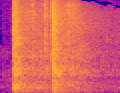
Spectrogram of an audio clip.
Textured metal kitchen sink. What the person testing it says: les sons sont ainsi plus sourd bien sûr c'est moins musical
